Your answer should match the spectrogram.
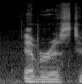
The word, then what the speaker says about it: Everest: The height of Mount Everest was not calculated by George Everest, but by a brilliant mathematician who has since been all but forgotten. Everest himself, who pronounced his name Everest,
